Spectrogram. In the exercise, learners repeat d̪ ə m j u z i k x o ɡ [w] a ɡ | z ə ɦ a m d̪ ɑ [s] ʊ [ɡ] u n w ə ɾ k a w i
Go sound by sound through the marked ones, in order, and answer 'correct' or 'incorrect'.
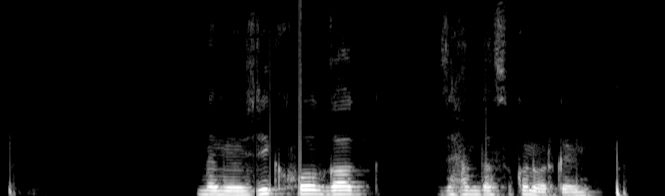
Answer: incorrect: ɣ, correct, incorrect: k

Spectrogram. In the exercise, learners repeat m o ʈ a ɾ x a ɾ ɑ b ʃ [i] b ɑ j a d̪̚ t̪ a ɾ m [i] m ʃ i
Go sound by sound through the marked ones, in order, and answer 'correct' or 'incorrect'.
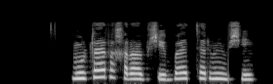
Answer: correct, correct

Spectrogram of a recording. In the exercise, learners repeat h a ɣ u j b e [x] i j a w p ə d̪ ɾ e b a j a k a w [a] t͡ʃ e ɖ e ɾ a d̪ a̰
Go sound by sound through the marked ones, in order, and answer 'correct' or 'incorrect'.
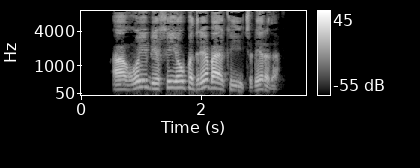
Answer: correct, incorrect: i

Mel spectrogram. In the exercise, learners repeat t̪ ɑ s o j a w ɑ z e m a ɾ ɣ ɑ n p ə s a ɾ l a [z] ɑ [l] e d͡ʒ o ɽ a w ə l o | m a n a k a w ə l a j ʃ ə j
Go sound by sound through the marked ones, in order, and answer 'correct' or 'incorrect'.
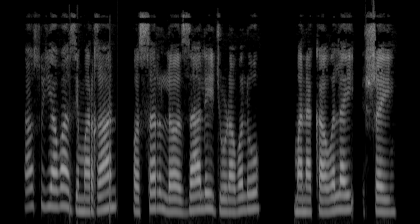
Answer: correct, correct

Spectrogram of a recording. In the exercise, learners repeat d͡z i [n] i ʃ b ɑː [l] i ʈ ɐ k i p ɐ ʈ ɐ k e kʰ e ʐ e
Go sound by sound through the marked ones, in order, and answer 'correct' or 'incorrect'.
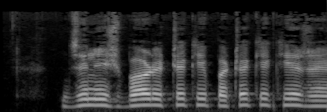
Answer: correct, incorrect: ɽ

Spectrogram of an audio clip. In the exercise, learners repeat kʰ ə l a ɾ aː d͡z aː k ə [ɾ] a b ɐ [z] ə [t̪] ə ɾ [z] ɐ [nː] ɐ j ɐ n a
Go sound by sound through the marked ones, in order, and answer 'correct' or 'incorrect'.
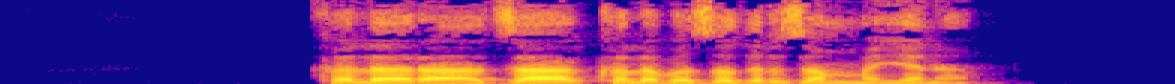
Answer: incorrect: l, correct, incorrect: d̪, correct, incorrect: mː

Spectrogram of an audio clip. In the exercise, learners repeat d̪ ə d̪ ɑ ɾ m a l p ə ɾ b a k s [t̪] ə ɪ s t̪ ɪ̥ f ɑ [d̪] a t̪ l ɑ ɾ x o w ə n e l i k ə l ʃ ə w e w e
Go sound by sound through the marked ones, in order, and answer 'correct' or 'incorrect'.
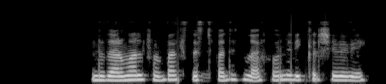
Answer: incorrect: d̪, correct

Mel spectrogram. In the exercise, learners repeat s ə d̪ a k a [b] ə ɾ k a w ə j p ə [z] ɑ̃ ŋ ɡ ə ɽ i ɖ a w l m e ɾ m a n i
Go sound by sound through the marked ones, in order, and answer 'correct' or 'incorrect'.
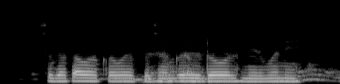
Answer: incorrect: w, correct

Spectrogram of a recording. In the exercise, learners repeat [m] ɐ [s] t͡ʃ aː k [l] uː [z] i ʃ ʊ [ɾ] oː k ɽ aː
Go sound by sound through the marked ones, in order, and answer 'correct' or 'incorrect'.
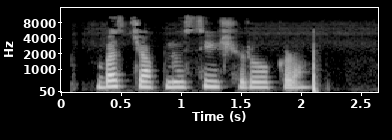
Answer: incorrect: b, correct, correct, incorrect: s, correct

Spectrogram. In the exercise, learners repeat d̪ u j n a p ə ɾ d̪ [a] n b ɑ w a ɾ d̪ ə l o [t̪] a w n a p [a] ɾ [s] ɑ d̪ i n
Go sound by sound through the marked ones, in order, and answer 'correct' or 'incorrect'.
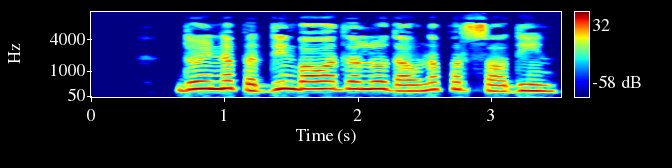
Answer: incorrect: i, incorrect: d̪, incorrect: ə, correct

